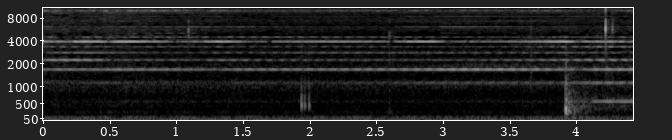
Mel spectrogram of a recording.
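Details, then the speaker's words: NEMA 24 5 A stepper on a Stepperonline CL57Y closed-loop driver with Centroid Acorn, at a typical 900 in/min feed on a wooden workbench acting as a resonator: steady even high whine, low bench hum, a few light clicks; normal running. "a wooden work bench that's that's working like a resonator so you can hear what that sounds like for those of you that are interested in the sound"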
